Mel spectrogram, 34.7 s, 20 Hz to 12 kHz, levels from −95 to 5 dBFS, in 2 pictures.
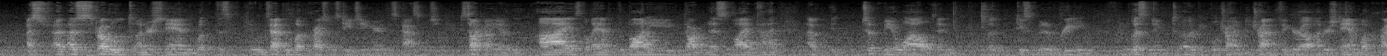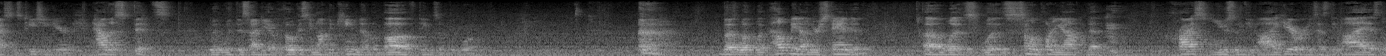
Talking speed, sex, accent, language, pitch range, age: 185 wpm, male, American, English, 105-130 Hz, 30-49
